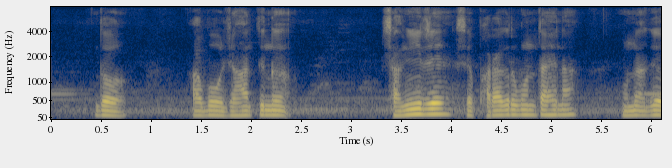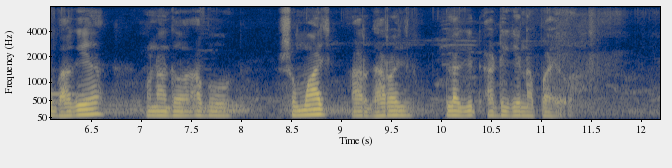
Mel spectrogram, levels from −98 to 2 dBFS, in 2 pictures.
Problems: none marked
